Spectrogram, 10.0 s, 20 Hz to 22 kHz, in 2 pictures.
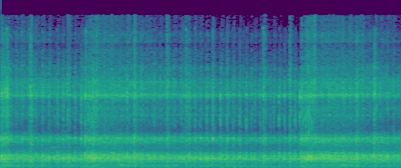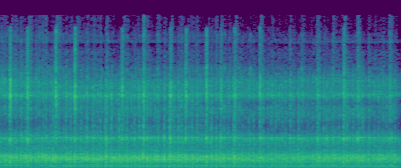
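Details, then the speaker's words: Honda NSR250R-SP MC18 250cc two-stroke grey import on JHA pipes, start of a restoration project, recorded from low down near the pipes: crisp, even burble with quick throttle blips dropping cleanly back to a steady idle. Normal two-stroke idle. "Wow. Those pipes sound nice. Wow, those pipes do sound nice. I'll get down low so you can hear them."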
